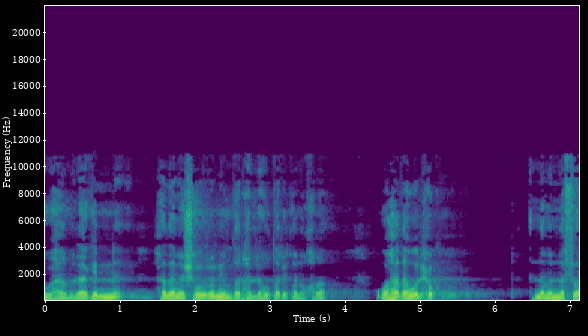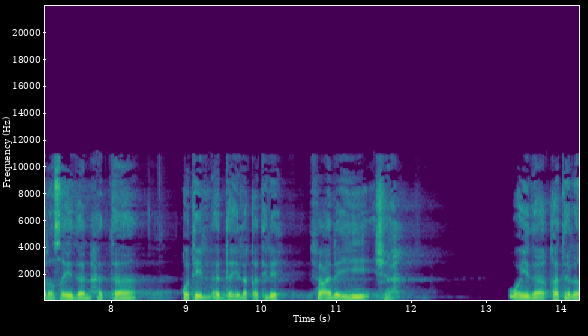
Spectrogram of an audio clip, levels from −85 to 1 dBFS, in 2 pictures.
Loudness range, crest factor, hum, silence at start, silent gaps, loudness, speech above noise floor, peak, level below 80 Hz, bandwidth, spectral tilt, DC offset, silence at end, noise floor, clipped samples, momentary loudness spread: 3 LU; 14 dB; none; 0 s; none; -18 LUFS; 63 dB; -4 dBFS; -64 dBFS; 11.5 kHz; -5.5 dB/octave; under 0.1%; 0 s; -80 dBFS; under 0.1%; 11 LU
